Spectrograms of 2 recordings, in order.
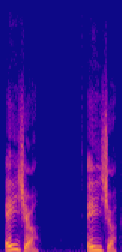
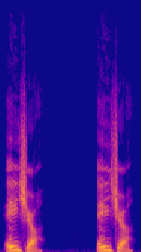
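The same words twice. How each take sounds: The two takes are said the same way.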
